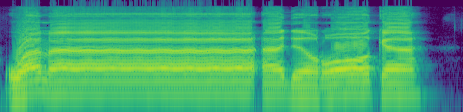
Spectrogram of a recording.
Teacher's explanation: pada lafal dal sukun ini ada bacaan qalqalah artinya memantul ya. Iqtirab bergetar. · Maka ma-nya kita panjangkan dahulu baru kita baca a-nya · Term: mad jaiz munfasil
